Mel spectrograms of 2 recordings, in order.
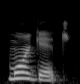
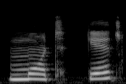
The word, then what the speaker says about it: mortgage: تلفظ درست مورگج مورتگج غلطه چون تی سایلنت و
